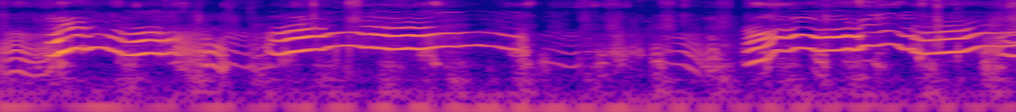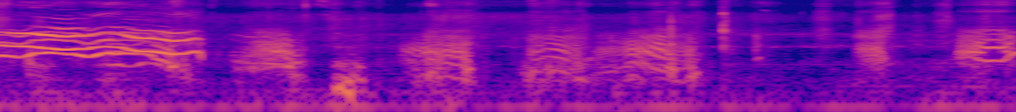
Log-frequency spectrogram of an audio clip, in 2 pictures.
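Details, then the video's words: Siberian Husky puppies nursing indoors, several pups giving long wavering whines and wails that rise and fall, overlapping in bursts for the first six seconds, then shorter squeaky whimpers. "Siberian Husky Puppies Nursing."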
